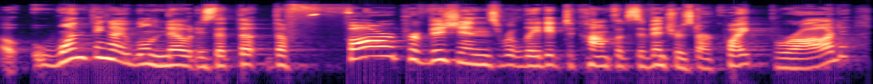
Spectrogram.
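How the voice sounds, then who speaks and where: A woman giving formal testimony as an expert witness, measured and diplomatic, with a hesitant delivery. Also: medium pitch, lively intonation.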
